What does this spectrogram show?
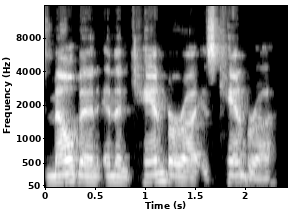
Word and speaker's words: Canberra: It's Melbourne, and then Canberra is Canberra.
